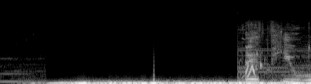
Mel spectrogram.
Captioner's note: bass rumble grows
